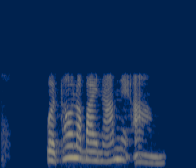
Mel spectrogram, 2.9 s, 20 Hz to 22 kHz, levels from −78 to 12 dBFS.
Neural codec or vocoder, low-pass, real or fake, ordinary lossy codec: none; 3.6 kHz; real; none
